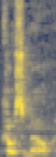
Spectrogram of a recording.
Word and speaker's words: Cozumel: KSML or Kosamel as it's pronounced by locals is has about 100,000 people.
